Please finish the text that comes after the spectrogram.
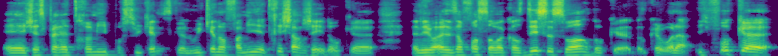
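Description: A man's voice: medium pitch, fairly even intonation, brisk, gravelly, warm tone. A man co-hosting a sports podcast, stuffy with a cold, rambling through his picks. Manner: rambling, many fillers and restarts. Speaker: podcast co-host. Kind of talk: casual sports chat.

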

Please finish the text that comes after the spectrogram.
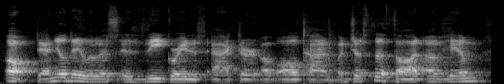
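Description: Male co-host, bright forward voice, echoey room sound, casual joking podcast chat, candid and self-mocking. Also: mid-range voice, normal speed.

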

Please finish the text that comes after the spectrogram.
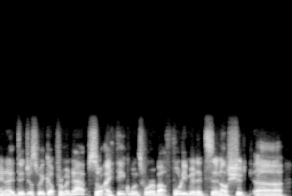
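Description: A man's voice: on the high side, a little fast, a little mellow, no echo. A man co-hosting a podcast over an online call, chatting casually in a joking, mock-serious way. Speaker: podcast co-host. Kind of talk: casual chat. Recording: dull, slightly lo-fi call audio.

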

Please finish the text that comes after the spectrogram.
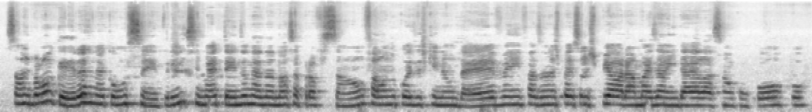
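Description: A Brazilian woman with a distinctly high voice talks as a guest expert on nutrition. Her delivery is casual and explanatory, dotted with small tag questions that check for agreement. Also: fairly even intonation, a little fast, few pauses, dark tone. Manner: peppers speech with tag questions seeking agreement.

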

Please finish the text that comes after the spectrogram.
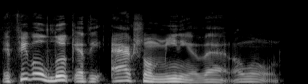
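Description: A young man in casual conversation, emphatic and animated, dropping "man" and "dude" as he argues his point. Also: mid-range voice, brisk. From United States, family from Albania. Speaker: podcast guest. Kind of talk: casual chat.

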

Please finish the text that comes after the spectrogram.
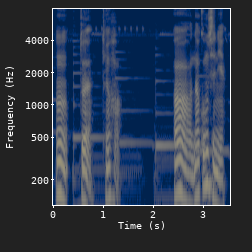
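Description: A man's voice: medium pitch, lively intonation, slow pace, a little mellow, faint music behind. A man in an audio drama playing a reserved, practical young man, speaking in a terse, understated way. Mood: friendly. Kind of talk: Chinese audio drama acting.

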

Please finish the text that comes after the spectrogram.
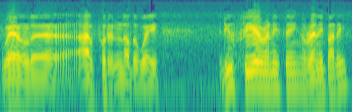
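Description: An actor playing a stern, probing psychiatrist in a 1940s radio drama, with measured clinical questioning on a muffled old recording. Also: male voice, deep voice, very animated, vocal fry, exaggerated voice. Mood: probing, detached.

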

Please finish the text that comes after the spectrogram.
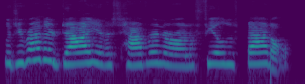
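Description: An earnest young prince urges a crowd to join him, as a woman reads the part. His plea comes out fairly high and straightforward. It belongs to a storybook read aloud. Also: normal speed, fairly bright tone. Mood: urgent. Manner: earnest, pleading.

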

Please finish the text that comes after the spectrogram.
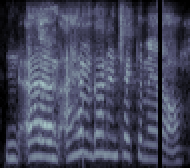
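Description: Female interview guest, fairly high voice, unsure and self-deprecating, dry lo-fi phone call. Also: brisk, dry recording. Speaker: interview guest, body-paint content creator. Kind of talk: casual interview answers. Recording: dull, lo-fi phone call audio.

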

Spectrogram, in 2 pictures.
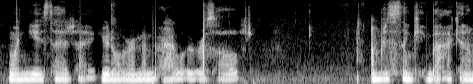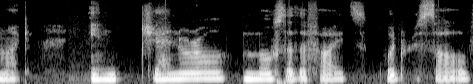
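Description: A woman talking in a soft, slow whisper about her own past, calm and measured. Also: medium pitch, vocal fry, husky, dry recording. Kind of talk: whispered confessional conversation.

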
